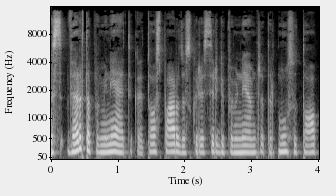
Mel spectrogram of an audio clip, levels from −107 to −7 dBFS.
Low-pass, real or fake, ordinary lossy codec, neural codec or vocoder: 14.4 kHz; real; MP3, 64 kbps; none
